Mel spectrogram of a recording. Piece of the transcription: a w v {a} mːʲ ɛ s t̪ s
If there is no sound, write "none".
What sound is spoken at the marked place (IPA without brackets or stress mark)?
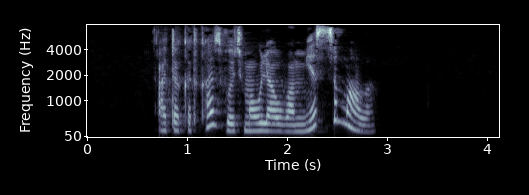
a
